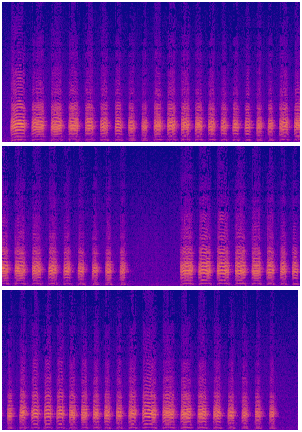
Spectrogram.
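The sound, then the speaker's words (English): A duck call blows the long call, or greeting call, a long, steady run of loud, evenly spaced quacks, pausing once for about a second before a second long series of quacks, with no talking. “Now, the first call to use is the long call or greeting call, and should be made only to ducks at quite some distance away, but should never be given when the ducks are in close.”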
